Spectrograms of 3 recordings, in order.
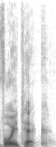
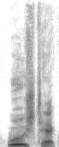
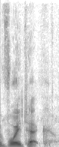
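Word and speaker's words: Wojtek: That's how they say it in Poland. Voytech. We would want to say whoosh tech, but they say Voytech.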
